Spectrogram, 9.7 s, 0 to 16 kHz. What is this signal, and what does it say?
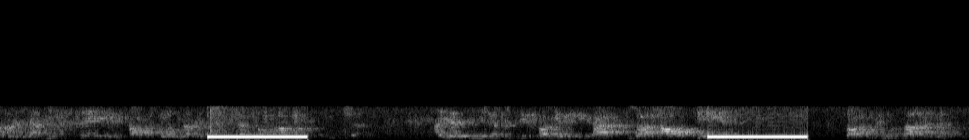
Ringback tone (Europe, 425 Hz), with speech.
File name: out- -2001- - - .428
